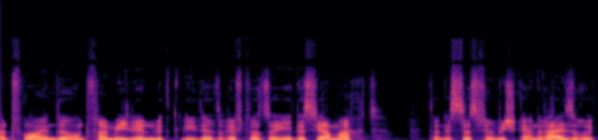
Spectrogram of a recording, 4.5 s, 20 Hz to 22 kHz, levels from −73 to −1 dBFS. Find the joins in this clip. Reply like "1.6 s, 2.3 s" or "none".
3.1 s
